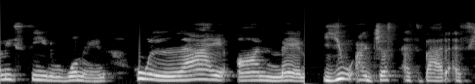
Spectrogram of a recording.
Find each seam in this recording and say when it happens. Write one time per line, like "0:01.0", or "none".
0:03.0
